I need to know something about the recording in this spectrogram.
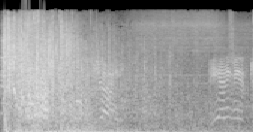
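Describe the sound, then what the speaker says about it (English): A cruise missile explodes in Call of Duty Modern Warfare II, starting with a loud, close, deep boom that rolls into a long rumbling decay. A short radio-style voice comes in near the end. "Friendly cruise missile deployed."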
